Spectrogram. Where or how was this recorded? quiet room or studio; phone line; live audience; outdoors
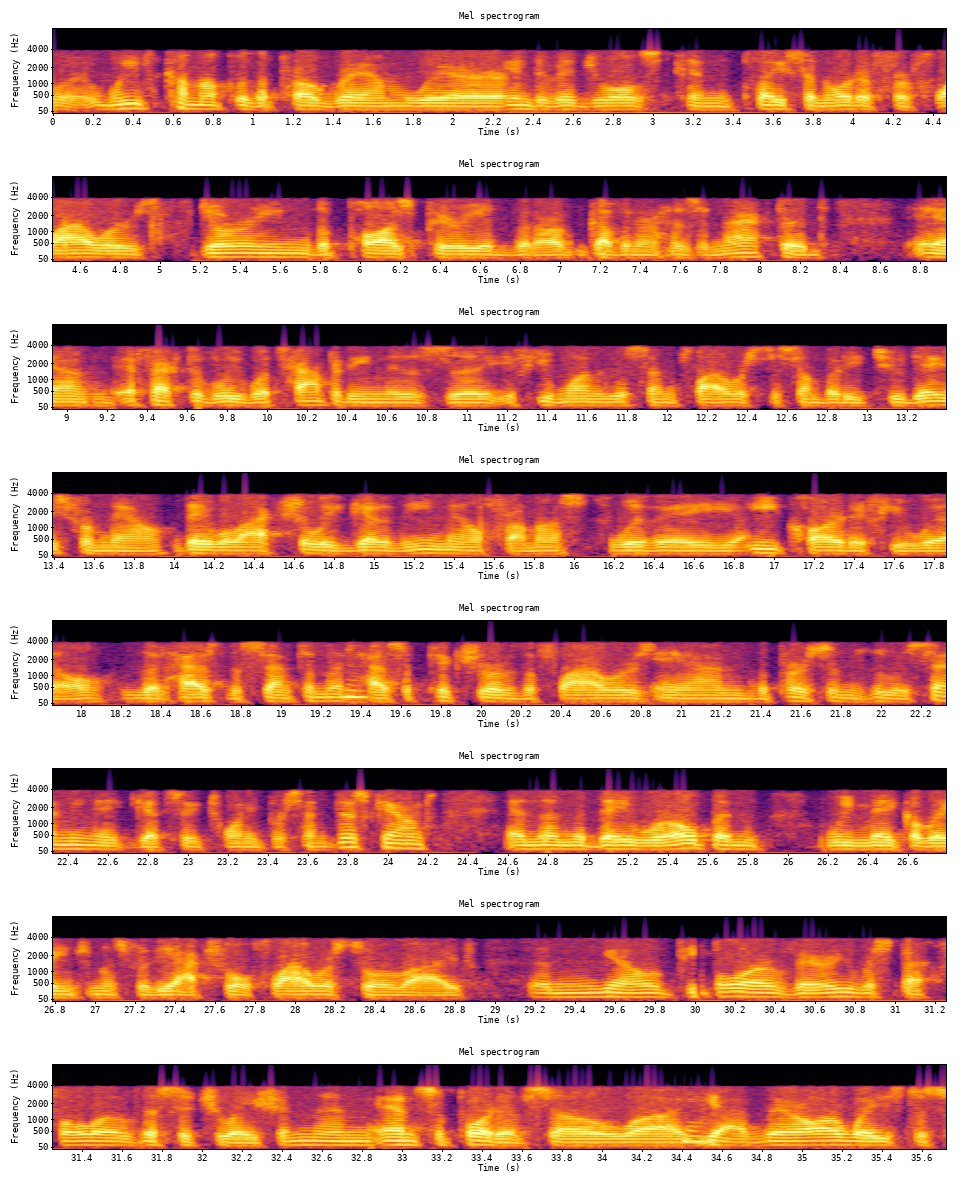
phone line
